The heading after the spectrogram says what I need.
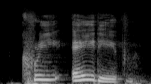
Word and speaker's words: creative: 뜻이 되겠습니다 이번 단어는 creative creative crea이 발음에 유의하실 것은 중간에 있는 발음이 발음이 연음에 의해서 트 발음이 안 나고요 르 트 발음이 아닌 르 발음이납니다 그래서 브라고 발음하시면 되겠고요 품사는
